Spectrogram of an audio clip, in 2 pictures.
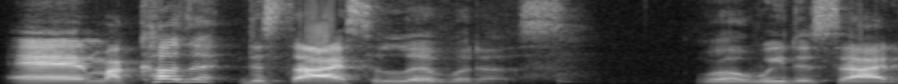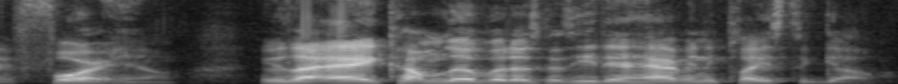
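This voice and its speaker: A young man with a fairly high voice gives a motivational talk. He tells his story with lively energy and acts out the other people's voices as he goes. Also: a little fast. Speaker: motivational speaker.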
